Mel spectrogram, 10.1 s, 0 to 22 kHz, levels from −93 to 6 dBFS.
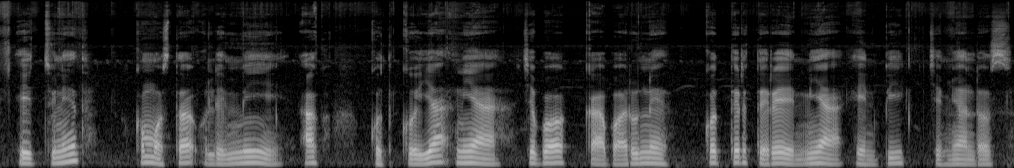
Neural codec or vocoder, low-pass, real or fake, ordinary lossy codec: none; none; real; none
